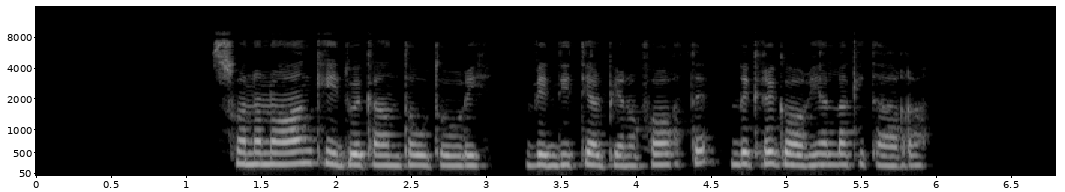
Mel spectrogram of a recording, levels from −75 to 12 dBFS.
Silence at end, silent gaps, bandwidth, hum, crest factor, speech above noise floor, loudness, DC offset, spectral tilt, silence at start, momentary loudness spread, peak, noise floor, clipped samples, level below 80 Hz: 0.85 s; 3.21-3.25 s; 9.2 kHz; none; 16 dB; over 67 dB; -24 LUFS; under 0.1%; -5 dB/octave; 1.2 s; 8 LU; -8 dBFS; under -90 dBFS; under 0.1%; -76 dBFS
